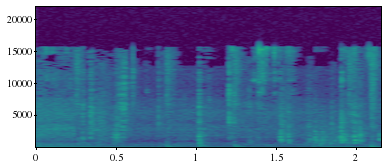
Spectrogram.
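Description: Faint, scattered light clicks and taps as a small metal keychain charm is handled and fastened on.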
